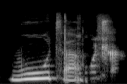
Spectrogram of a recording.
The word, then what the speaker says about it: water: Vous entendez, il n'y a pas de A et on n'entend pas de R.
